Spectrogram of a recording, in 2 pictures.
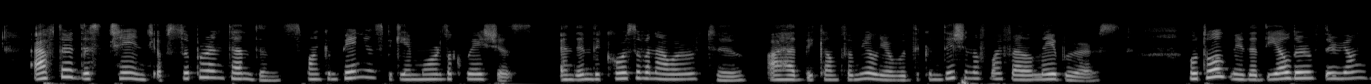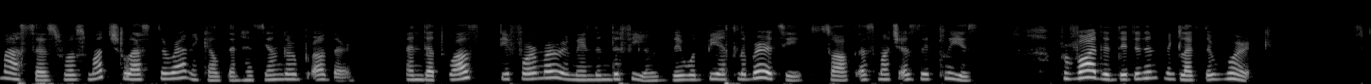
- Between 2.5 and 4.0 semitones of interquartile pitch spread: Yes, average, 3.6 semitones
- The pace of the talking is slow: No, average, 165 wpm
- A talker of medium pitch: No, high, 235 Hz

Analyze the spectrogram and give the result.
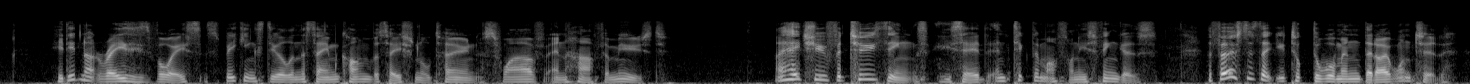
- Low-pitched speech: Yes, low, 120 Hz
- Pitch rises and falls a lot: Yes, wide, 6.0 semitones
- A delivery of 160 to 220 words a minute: Yes, average, 175 wpm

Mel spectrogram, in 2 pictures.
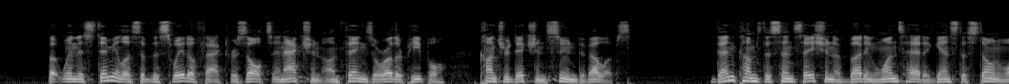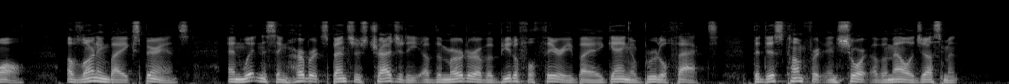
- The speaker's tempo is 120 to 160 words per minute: No, average, 180 wpm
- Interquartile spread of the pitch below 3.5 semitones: No, average, 4.4 semitones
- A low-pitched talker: Yes, low, 115 Hz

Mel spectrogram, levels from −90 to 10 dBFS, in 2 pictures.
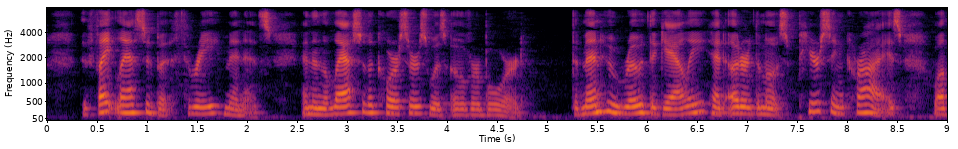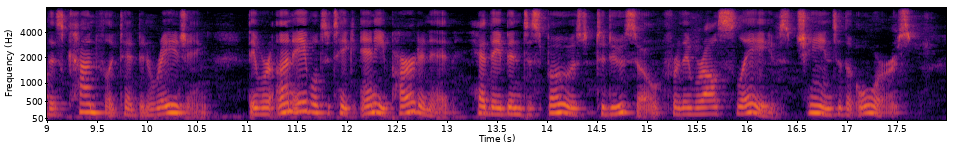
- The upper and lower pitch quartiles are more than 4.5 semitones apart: No, average, 3.8 semitones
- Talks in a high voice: No, medium, 180 Hz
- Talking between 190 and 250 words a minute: Yes, average, 195 wpm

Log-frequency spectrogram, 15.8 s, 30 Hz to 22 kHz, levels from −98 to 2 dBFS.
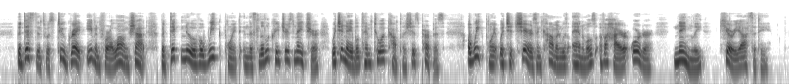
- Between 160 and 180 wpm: Yes, average, 170 wpm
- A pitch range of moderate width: No, wide, 8.1 semitones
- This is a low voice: No, medium, 155 Hz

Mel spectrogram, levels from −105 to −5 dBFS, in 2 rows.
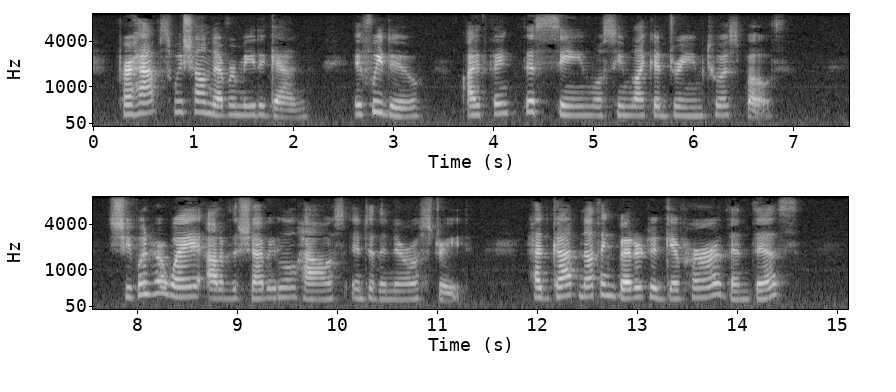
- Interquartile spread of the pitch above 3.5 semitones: No, average, 3.2 semitones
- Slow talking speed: No, average, 175 wpm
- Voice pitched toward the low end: No, high, 205 Hz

